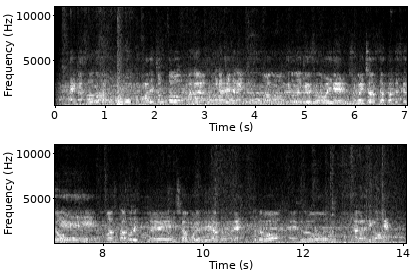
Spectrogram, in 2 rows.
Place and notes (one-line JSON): {"title": "Osaka, Kitahamahigashi district, lunch bar - basaball game on tv", "date": "2013-03-30 17:00:00", "latitude": "34.69", "longitude": "135.51", "altitude": "19", "timezone": "Asia/Tokyo"}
